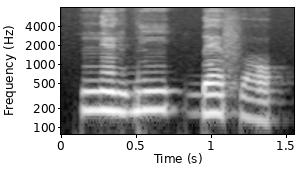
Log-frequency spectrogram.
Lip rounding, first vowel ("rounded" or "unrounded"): unrounded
